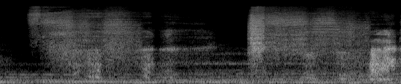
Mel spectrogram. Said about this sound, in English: It was making a noise, a kind of weird hissing noise. It was breathing and hissing, and I could feel its cold breath on my neck.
